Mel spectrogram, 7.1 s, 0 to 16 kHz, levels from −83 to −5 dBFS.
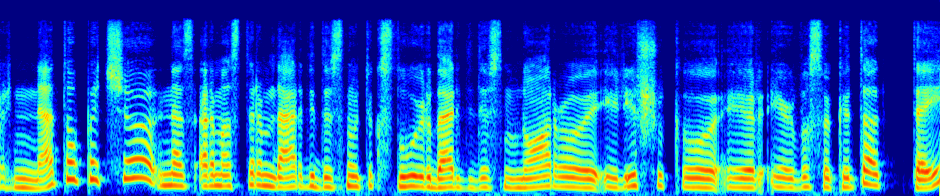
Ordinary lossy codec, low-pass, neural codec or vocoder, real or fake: AAC, 96 kbps; 10.8 kHz; codec, 16 kHz in and 24 kHz out, 0.9 kbps, LongCat-Audio-Codec, fine tuned four codebook decoder; fake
